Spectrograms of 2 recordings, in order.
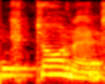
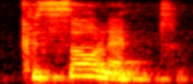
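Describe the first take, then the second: First: The consonant before -onet is a t sound. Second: The consonant before -onet is a th sound. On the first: This is the form actually used. The speaker calls it right. "they preferred to say ktonet" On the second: This is how the old language would pronounce it. The speaker calls it wrong. "taf without dagesh would have been pronounced like a th"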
